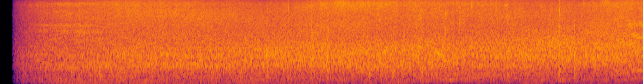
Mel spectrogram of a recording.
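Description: Steady city road traffic: cars driving past with tyre and engine noise, fading in sharply at the very start.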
